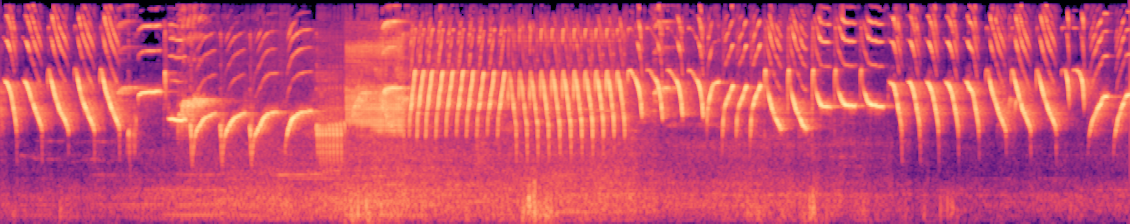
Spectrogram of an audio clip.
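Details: Young canary pouring out a prompting song for other canaries. Quick cascades of descending whistles alternate with very fast rolling trills, the phrases running back to back with hardly a gap.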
